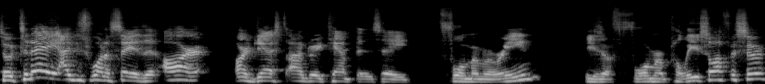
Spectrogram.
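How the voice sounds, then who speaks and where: Speaking at a moderate pace, a man with a New Jersey accent uses a fairly high pitch with very wide pitch swings. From New Jersey, US. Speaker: podcast host. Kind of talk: casual interview chat.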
